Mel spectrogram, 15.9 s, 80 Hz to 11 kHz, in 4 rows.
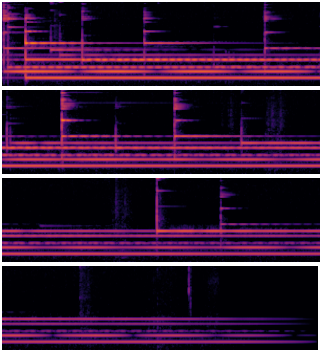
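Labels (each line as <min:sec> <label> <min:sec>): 0:00.0 Metallic chimes with an echo. 0:08.0
0:00.4 Pure tones with overtones. 0:15.9
0:09.9 A single metallic chime sounds. 0:11.2
0:10.8 Musical note with overtones softly fading away. 0:15.9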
